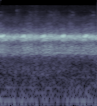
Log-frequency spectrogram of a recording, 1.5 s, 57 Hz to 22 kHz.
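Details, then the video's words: Japanese tree frog calling at night on 3 May 2020, its vocal sac under the chin inflated to nearly the size of its body; a steady, dense, high-pitched rasping trill holds without pause through the short stretch. "밤에 우는 청개구리 울음판이 몸통 만큼 크네요?"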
